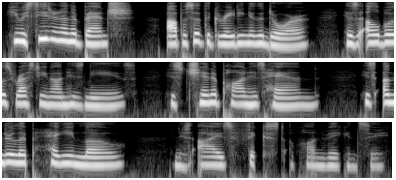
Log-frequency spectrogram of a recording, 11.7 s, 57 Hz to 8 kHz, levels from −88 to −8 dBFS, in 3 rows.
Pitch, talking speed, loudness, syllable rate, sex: 195 Hz, 175 wpm, -22 LUFS, 4.9 syllables/s, female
